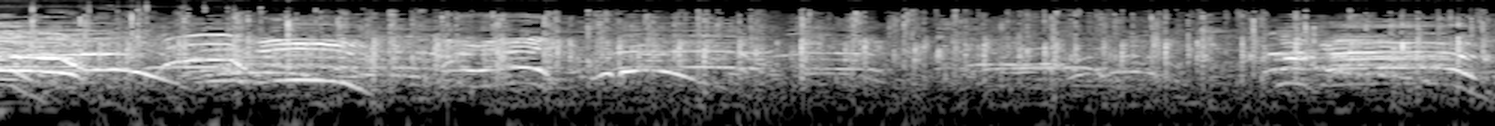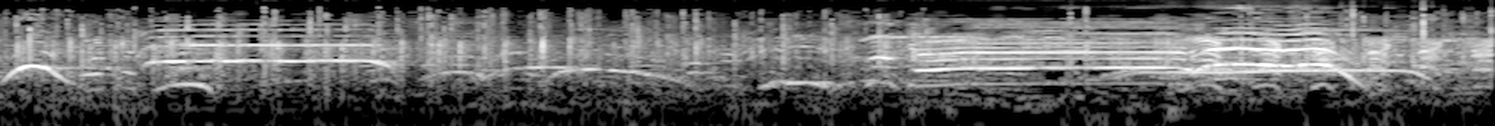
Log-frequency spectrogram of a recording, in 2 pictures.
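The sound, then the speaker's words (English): An audience at the Dakota cheers and applauds for the band, dense clapping mixed with whoops and shouted voices, staying loud throughout and swelling slightly toward the end. “Would you give us some noise for …?”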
